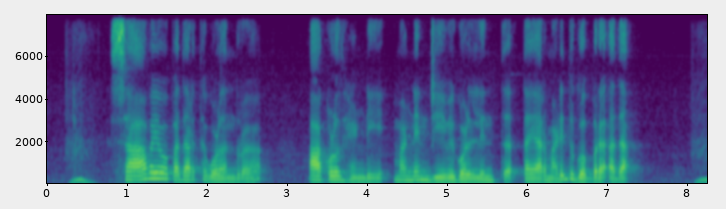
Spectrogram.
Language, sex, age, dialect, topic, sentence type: Kannada, female, 36-40, Northeastern, agriculture, statement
